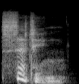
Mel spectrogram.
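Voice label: "setting", British English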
